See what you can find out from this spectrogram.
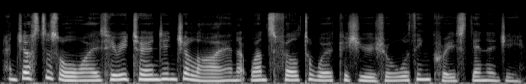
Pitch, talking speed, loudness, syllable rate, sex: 200 Hz, 215 wpm, -17 LUFS, 5.5 syllables/s, female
